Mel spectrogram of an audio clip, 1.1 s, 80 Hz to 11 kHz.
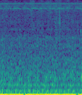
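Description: A 1972 Fiat 124 Spider's engine drones while driving, a steady, loud low rumble with a brief dip or two, heard from close by with no voices.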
